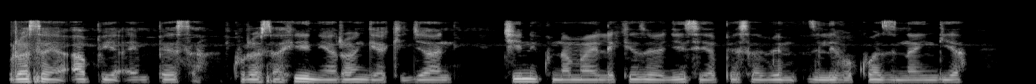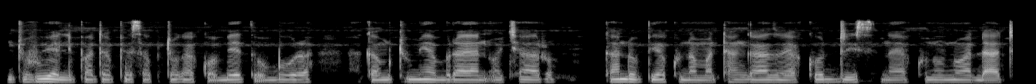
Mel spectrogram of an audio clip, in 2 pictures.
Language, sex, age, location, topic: Swahili, male, 18-24, Kisumu, finance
